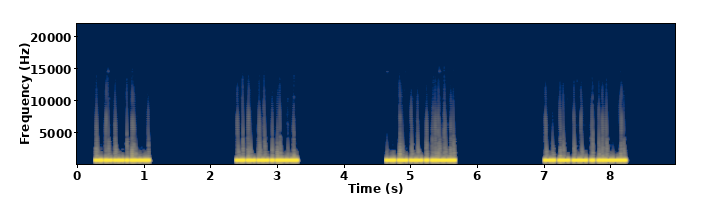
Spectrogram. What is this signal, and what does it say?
Morse code, heard as a keyed tone, about 60 wpm, 700 Hz. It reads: NAME? NAME? NAME? NAME?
